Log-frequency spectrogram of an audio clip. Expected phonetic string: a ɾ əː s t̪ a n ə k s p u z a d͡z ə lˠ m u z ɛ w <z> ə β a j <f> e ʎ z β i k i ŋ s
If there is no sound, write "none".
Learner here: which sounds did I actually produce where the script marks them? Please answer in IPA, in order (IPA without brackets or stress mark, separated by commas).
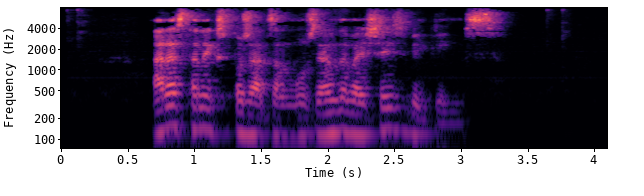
ð, ʃ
